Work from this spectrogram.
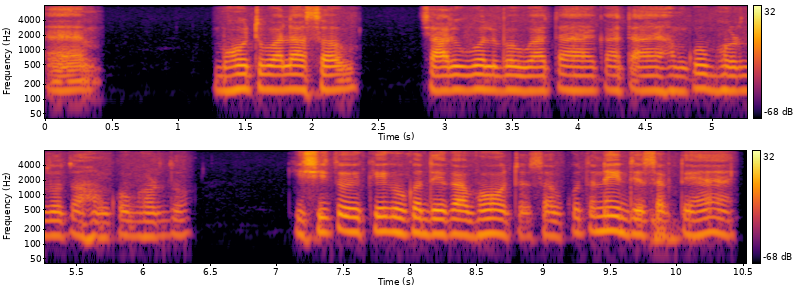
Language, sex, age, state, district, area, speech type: Hindi, female, 60+, Bihar, Samastipur, rural, spontaneous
